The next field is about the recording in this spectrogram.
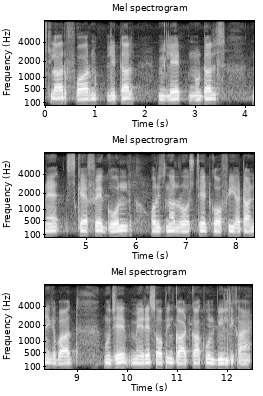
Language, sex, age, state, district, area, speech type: Hindi, male, 60+, Uttar Pradesh, Sonbhadra, rural, read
